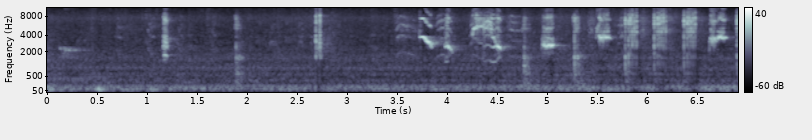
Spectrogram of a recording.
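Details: Black-winged myna singing to draw other birds into song: a quiet opening with a few isolated clicks, then a run of loud, evenly spaced sharp notes and short whistles, roughly two per second, against a low background hum.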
